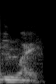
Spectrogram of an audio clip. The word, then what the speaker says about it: EY: PricewaterhouseCoopers, ada Deloitte Matsu, Deloitte, kemudian ada 3 KPMG, yang keempat adalah Ernst & Young atau EY, jadi bacanya EY.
